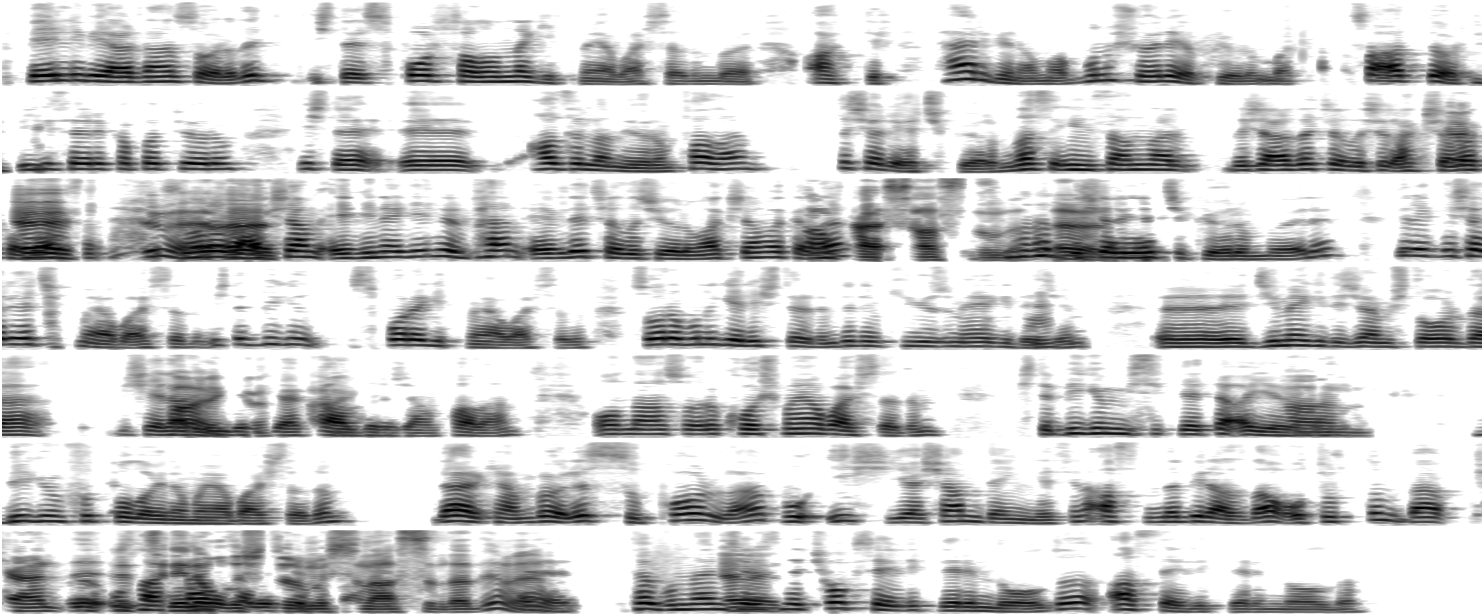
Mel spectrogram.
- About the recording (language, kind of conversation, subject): Turkish, podcast, İş-yaşam dengesini korumak için hangi sınırları koyarsın?
- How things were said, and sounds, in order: other background noise; chuckle; giggle; "gidecegim" said as "gidecim"; unintelligible speech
